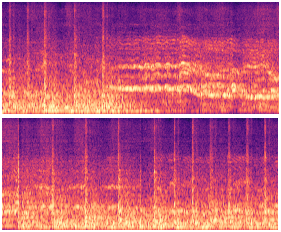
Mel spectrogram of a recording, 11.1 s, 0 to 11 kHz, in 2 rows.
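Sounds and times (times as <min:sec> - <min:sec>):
big drum strokes: 0:00.0 - 0:11.0
high voices singing: 0:00.0 - 0:11.0.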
